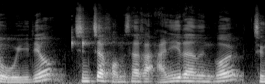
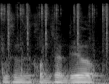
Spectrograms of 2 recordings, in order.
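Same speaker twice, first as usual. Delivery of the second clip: put-on official's phone voice, deep and hushed; 6 semitones lower, 5 dB quieter than usual. Imitating a phone scammer posing as a prosecutor: deep low voice. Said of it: "목소리 딱 저음으로 깔아가지고".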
